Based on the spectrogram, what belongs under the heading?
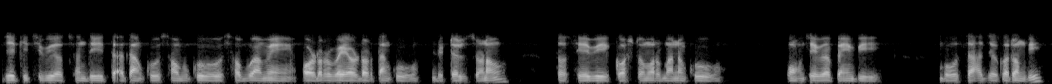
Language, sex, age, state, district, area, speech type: Odia, male, 18-30, Odisha, Sundergarh, urban, conversation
